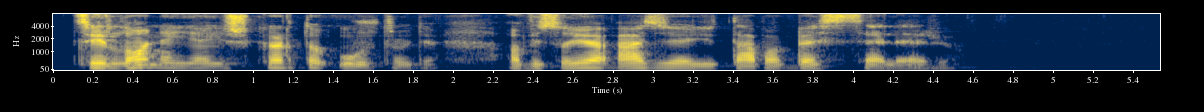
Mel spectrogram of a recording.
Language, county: Lithuanian, Vilnius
